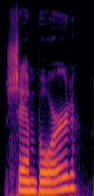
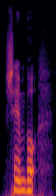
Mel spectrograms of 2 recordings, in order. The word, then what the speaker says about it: Chambord: Okay, it appears to be vodka, Chambord. I think I'm saying that wrong. Chambord. I think that's the French pronunciation. Chambord. I feel like I'm just insulting the French now.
